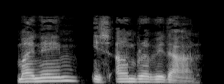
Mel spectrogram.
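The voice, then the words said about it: Cultured woman, light Spanish accent. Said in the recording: “her voice cultured and gracious, with a light Spanish accent”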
